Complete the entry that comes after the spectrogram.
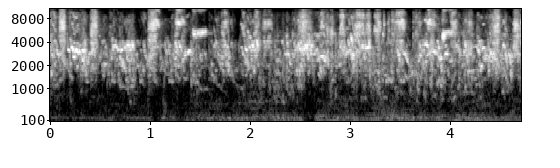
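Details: Flock of budgies chattering nonstop, harsh squawky notes mixed with short whistled chirps, overlapping voices with a faint low hum underneath.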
